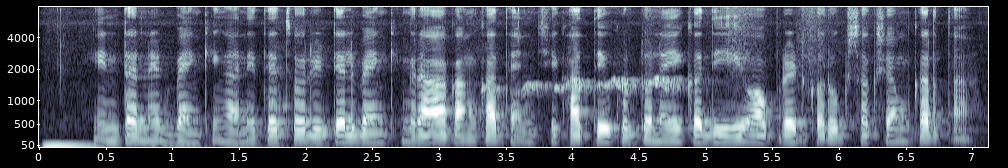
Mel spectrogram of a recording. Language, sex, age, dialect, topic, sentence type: Marathi, female, 25-30, Southern Konkan, banking, statement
